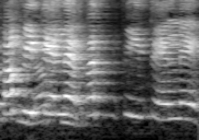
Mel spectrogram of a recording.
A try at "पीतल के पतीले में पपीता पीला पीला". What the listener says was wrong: पपीतेले में नहीं बोला मैंने, पपीते। पीतल के पतीले में पपीता पीला पीला।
